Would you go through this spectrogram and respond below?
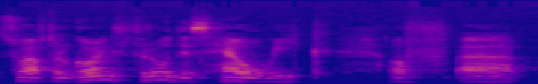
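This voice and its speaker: Young male vlogger, earnest and measured, mid-pitched, very slow, deliberate delivery. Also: animated. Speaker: vlogger and coach. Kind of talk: personal motivational monologue.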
